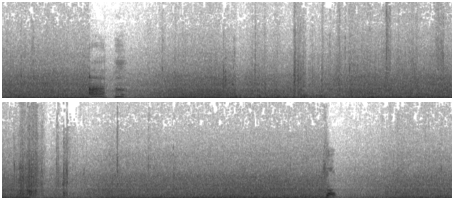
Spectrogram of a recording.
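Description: A person eating cheese fries close to the microphone, with chewing and food handling, over a steady rumble of road traffic. The rumble swells for a few seconds near the start, as if a vehicle passes.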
